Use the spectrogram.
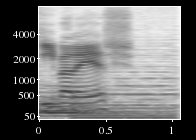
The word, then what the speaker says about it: Guimarães: It's pronounced Guimarães. Remove the U. Got it. Guimarães.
